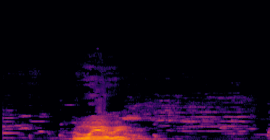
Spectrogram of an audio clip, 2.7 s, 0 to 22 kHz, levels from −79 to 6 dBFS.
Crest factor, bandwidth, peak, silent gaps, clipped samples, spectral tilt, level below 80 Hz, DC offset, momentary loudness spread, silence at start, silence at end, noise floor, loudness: 18 dB; 12 kHz; -4 dBFS; none; under 0.1%; -7 dB/octave; -62 dBFS; under 0.1%; 25 LU; 0.05 s; 0 s; -44 dBFS; -18 LUFS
